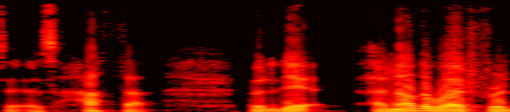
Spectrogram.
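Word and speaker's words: haṭha: in roman script h-a-t-h-a one has to put a dot underneath the t so because it's a retroflex t you turn your tongue back against the roof of your mouth to say that and then it's aspirated to make the hassan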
